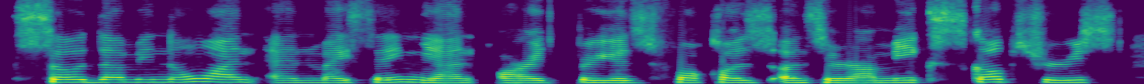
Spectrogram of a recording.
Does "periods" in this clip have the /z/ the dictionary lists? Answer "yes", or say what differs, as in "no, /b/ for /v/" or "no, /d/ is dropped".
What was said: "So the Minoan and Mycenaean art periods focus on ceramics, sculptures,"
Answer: no, /s/ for /z/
